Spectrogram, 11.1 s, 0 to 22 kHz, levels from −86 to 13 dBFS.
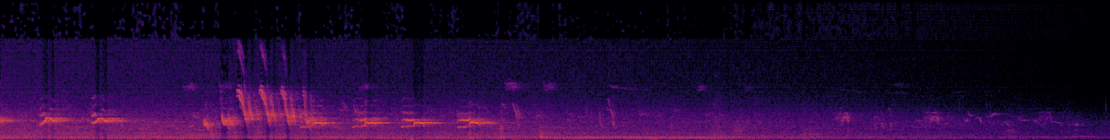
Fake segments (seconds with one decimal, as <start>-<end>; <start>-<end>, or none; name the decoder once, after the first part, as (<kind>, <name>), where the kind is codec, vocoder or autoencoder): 0.0-11.1 (vocoder, Vocos)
